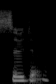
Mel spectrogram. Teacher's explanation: the P at the beginning preceding an S. So the P is silent and it's pronounced as pseudo. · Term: silent P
